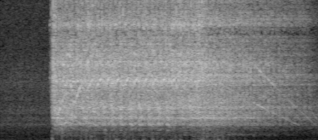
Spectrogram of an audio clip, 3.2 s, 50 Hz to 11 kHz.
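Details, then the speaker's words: 2002 Mercury Sable brought in as a crank-no-start, with a noid light and HEI spark tester connected: the starter whirs with even cranking pulses for about three seconds, briefly catching for a second, but the engine does not start. "This car was brought in, it would not start, cranks. I'm going to show you what it sounds like."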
